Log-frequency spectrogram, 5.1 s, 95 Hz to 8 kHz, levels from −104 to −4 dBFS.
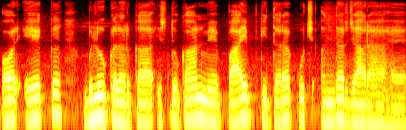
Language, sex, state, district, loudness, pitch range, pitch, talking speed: Hindi, male, Jharkhand, Palamu, -16 LUFS, 120-140 Hz, 130 Hz, 190 wpm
